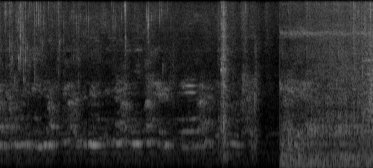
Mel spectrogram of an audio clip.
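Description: Water poured into a pan of adobong tuna seasoned with vinegar and soy sauce, a sudden rushing splash after a stretch of quieter kitchen noise and a voice speaking.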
